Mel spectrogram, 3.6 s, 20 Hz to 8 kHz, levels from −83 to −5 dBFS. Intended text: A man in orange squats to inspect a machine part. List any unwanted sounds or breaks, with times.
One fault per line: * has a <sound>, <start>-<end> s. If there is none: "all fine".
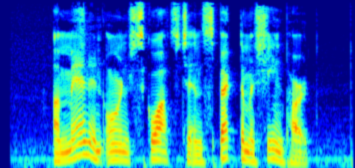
all fine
